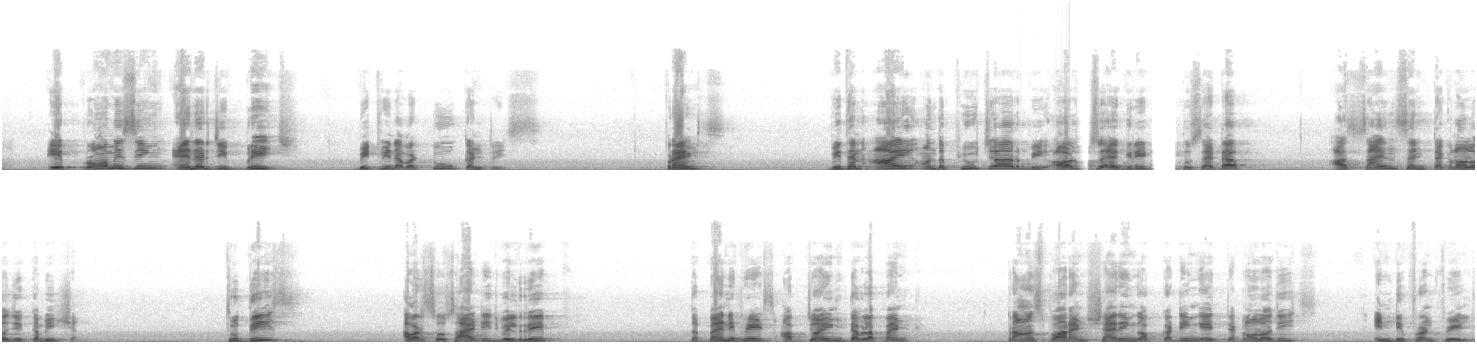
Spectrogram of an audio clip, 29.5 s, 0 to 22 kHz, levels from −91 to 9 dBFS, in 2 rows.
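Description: Between 9.85 and 10.88 s packets kept reaching the receiver late, so its jitter buffer ran dry 20 times. Each time it stretched the last sound to cover the wait, filling 284 ms in all, or 28% of that stretch, with the longest wait 100 ms. Nothing is lost, but the audio drags and stutters in repeated stalls. A second, shorter burst follows from 11.26 to 11.49 s, with 5 gaps totalling 50 ms and none longer than 14 ms.

Right after, from 11.49 to 11.75 s, comes a call audio freeze. The likely cause is packets held up long enough to empty the buffer outright. The receiver carries the last sound on and lets it fade, and 200 ms of the 241 ms fill is silence. The audio then resumes where it stopped, so the delay grows by 241 ms and nothing is missing.

The receiver then works that extra delay off with jitter buffer speed-up, cutting short pitch-period pieces out of the audio many times in a row. 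From 15.46 to 18.58 s playback runs at 104% speed with about 150 ms removed, and pitch is unchanged. From 21.95 to 23.68 s it runs at 106% with about 100 ms removed, which is fast enough to sound hurried.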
